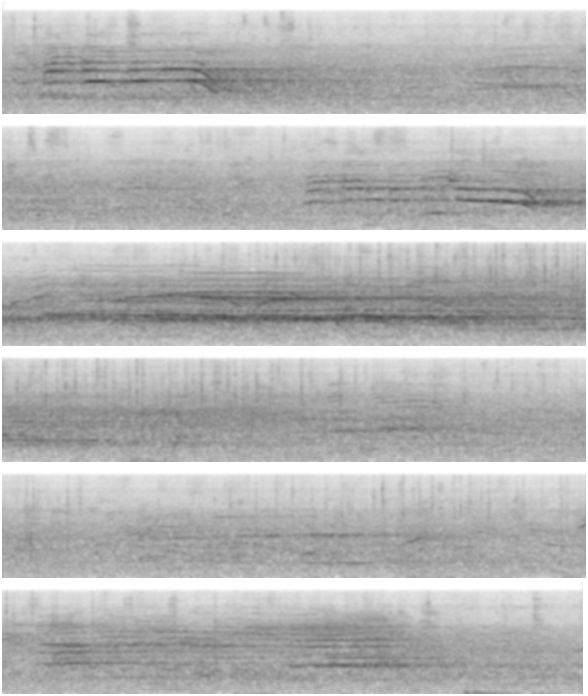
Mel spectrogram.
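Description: A group of young women shout and cheer together loudly, echoing in a large arena.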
